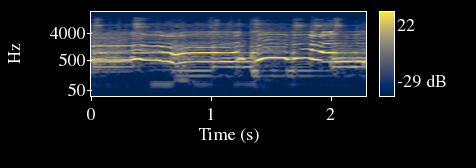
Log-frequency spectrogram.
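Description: A woman singing a Nepali dohori folk song through a microphone, holding long notes and sliding between them with quick ornamental turns, over a steady instrumental accompaniment.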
